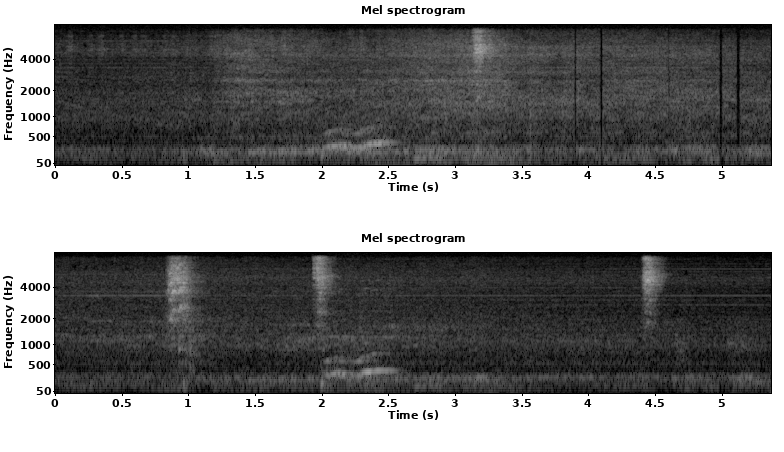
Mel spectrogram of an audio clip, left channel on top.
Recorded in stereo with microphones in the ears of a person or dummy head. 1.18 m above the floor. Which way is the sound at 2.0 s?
80° right.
